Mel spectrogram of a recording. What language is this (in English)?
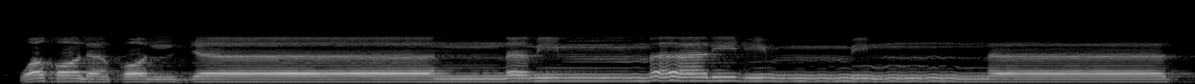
Arabic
